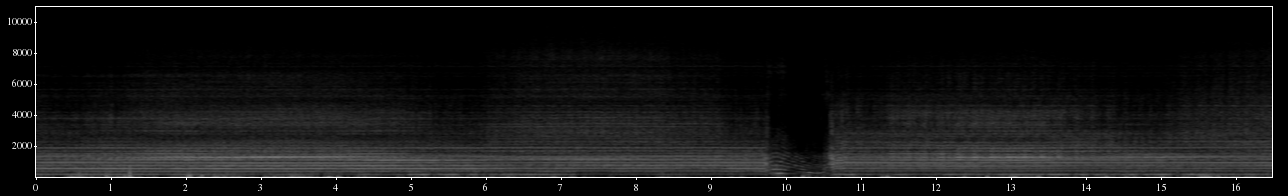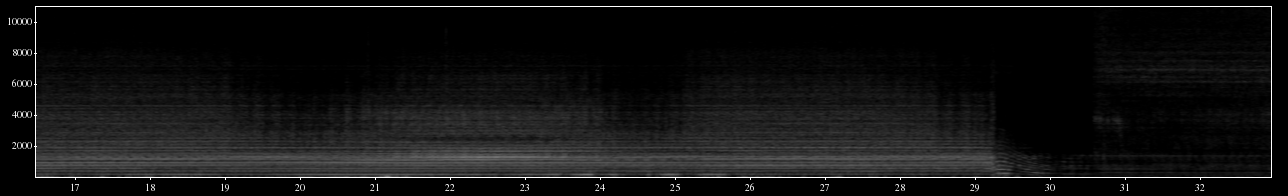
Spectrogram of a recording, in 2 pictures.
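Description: Forklift hydraulic pump running steadily to power a clamp-on drum rotator as it turns a steel drum over. The pump winds down in pitch and restarts about ten seconds in, then winds down to a stop near the end.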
